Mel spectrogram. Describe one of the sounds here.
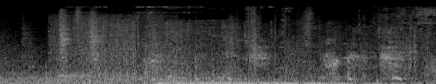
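Fire roars in a burst.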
